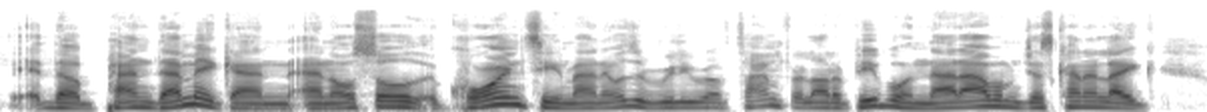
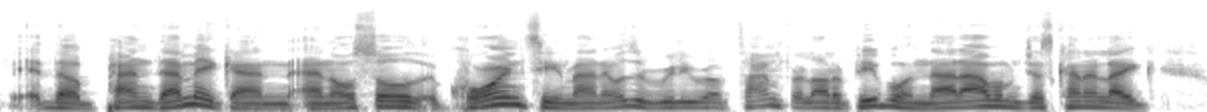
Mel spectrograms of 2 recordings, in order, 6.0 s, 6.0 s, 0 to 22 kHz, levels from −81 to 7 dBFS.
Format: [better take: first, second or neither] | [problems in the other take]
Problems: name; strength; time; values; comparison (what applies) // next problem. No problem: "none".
first | muffled; slightly; fading above 3.5 kHz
